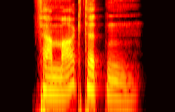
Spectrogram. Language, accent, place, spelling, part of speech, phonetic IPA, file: German, Germany, Berlin, vermarkteten, adjective / verb, [fɛɐ̯ˈmaʁktətn̩], De-vermarkteten.ogg
- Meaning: inflection of vermarkten: 1. first/third-person plural preterite 2. first/third-person plural subjunctive II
